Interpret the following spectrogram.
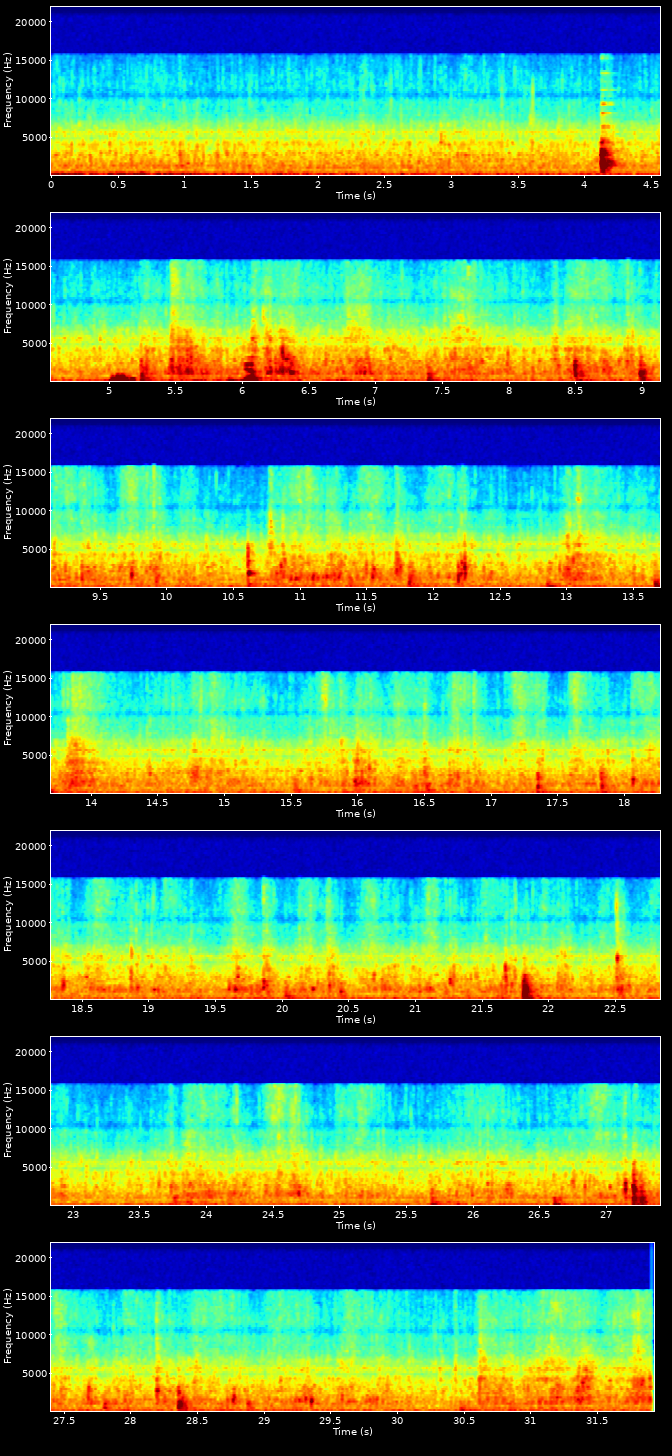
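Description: Pasta, sausage and gravy sizzling steadily in a stainless steel skillet as the gravy cooks down, stirred with a wooden spatula, with a few sharp knocks of the spatula against the pan.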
